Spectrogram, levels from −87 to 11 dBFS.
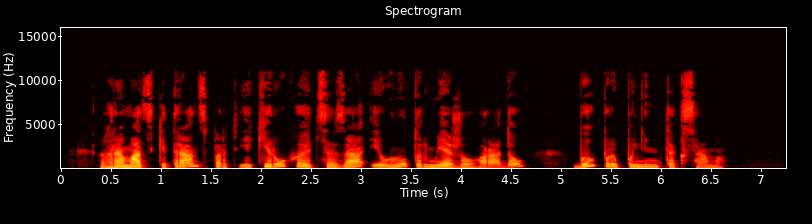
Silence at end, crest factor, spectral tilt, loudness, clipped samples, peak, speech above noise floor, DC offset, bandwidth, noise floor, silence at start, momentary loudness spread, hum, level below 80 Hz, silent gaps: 0.65 s; 22 dB; -6 dB/octave; -27 LUFS; under 0.1%; -4 dBFS; 50 dB; under 0.1%; 11.5 kHz; -76 dBFS; 0.4 s; 12 LU; none; -78 dBFS; none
